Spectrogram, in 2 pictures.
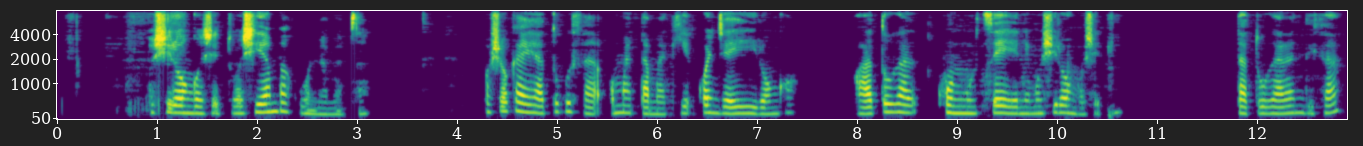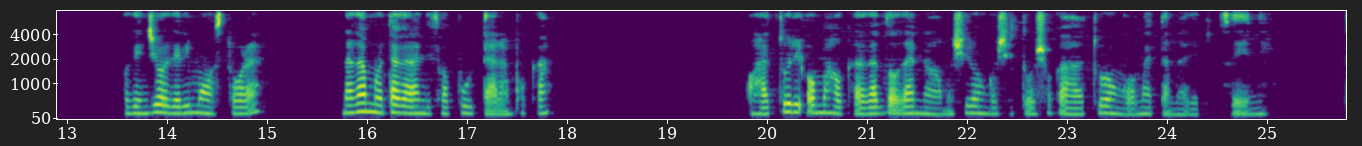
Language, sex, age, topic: Oshiwambo, female, 25-35, agriculture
